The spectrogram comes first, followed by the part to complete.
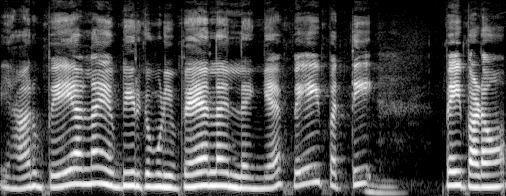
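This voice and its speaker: This woman has an ordinary speaking voice, fairly high in pitch, with fairly even intonation. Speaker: podcast host. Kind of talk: casual podcast conversation.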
